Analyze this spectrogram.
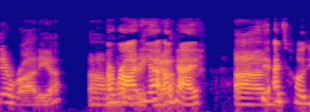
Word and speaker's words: Aradia: We are, I say Aradia. Aradia, okay. See, I told you I can't say anything. Some people say Aradia. Okay. But because I'm the East Coaster, Aradia. Aradia.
